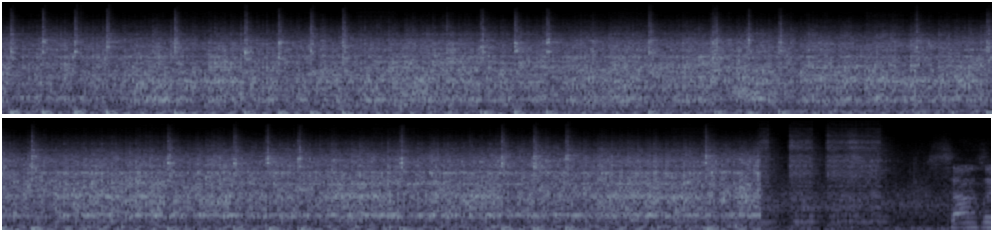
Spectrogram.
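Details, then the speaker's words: Abandoned MTD mower twin engine started on ether before replacing fuel line: lumpy, loping beat with missing pulses, firing on only one cylinder before cutting out; head gasket found leaking on that side. "firing on only one cylinder do that again spray some [ __ ] in there again"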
